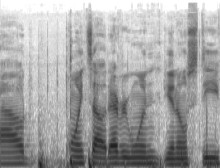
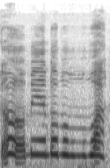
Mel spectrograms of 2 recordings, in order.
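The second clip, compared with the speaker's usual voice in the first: much higher gushing babble; mock crowd cheer; 4 dB quieter than usual. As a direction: gush like an excited crowd. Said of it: "Everyone's like".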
